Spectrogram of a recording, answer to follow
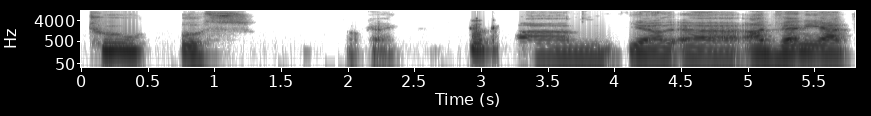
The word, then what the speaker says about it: tuus: We say, again, you pronounce the W, tuus.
